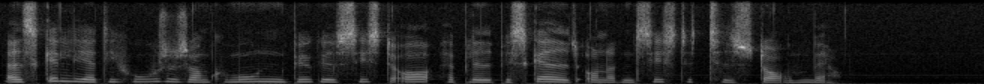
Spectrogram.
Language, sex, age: Danish, female, 42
